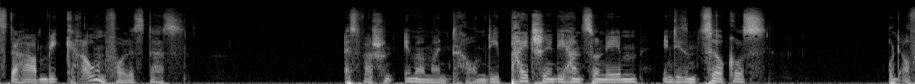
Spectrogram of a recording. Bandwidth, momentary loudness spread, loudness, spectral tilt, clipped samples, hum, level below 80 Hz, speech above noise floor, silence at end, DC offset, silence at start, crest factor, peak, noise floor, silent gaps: 16 kHz; 12 LU; -23 LUFS; -3.5 dB/octave; under 0.1%; none; -32 dBFS; 31 dB; 0 s; 0.2%; 0 s; 22 dB; -2 dBFS; -54 dBFS; none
